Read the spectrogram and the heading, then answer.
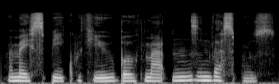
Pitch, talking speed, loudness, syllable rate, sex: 165 Hz, 195 wpm, -18 LUFS, 4.2 syllables/s, female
